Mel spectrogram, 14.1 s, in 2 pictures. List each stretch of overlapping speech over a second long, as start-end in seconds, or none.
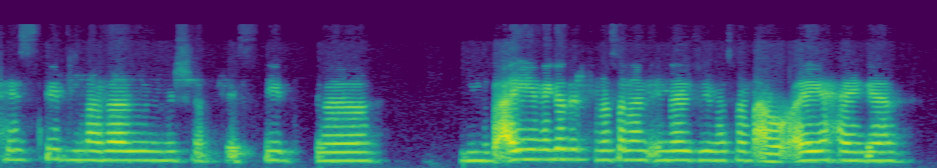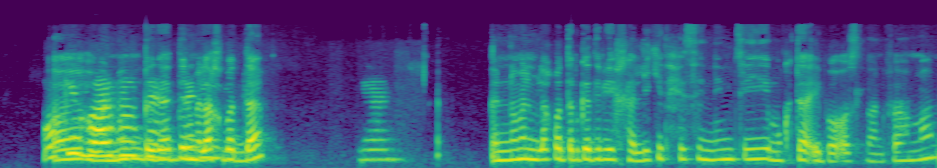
7.4-8.9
